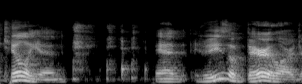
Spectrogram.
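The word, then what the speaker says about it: Cillian: say his name because it's really pronounced Killian and he's a very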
